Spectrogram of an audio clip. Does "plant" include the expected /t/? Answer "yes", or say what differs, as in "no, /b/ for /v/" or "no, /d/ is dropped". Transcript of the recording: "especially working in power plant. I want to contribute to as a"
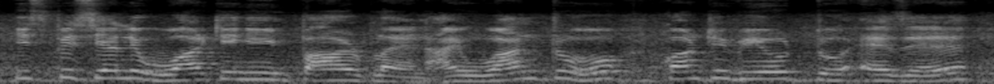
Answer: no, /t/ is dropped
